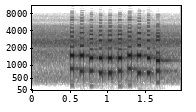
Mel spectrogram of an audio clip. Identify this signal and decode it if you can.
DTMF, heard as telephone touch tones, dialled by machine, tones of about 50 ms. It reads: 9652259324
